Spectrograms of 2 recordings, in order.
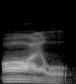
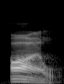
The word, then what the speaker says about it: isle: Ici, la lettre S, pareil, on ne la prononce pas, donc ça donne island, island. Et ici, isle, isle.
